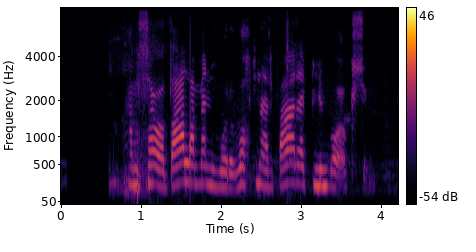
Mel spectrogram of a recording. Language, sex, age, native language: Icelandic, male, 14, Icelandic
